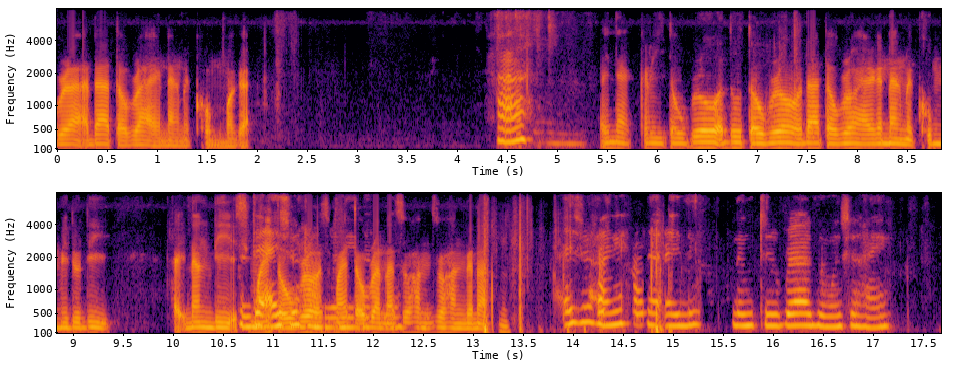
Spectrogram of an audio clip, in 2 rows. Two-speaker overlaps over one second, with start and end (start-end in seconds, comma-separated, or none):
10.7-12.2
